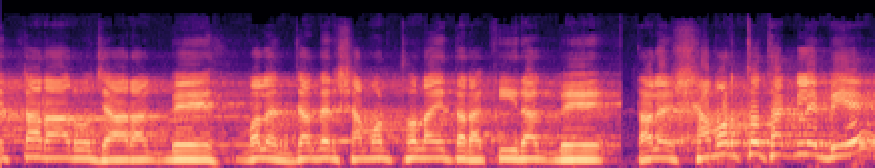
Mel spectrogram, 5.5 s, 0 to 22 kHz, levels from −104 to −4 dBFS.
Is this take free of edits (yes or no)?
no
